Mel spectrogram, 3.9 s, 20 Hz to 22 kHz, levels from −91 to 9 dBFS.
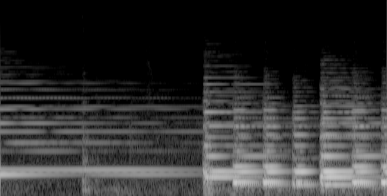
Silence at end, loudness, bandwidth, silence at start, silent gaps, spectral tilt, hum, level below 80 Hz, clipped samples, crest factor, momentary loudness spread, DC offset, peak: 0 s; -20 LUFS; 4.8 kHz; 0 s; none; -8.5 dB/octave; none; -58 dBFS; under 0.1%; 16 dB; 17 LU; under 0.1%; -4 dBFS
